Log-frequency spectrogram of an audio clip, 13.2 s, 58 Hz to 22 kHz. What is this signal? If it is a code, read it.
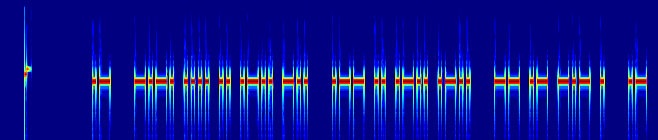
Morse code, heard as a keyed tone, about 17 wpm, 700 Hz. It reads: A CHILD WILL MAKE A
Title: Sentences from Top 1000 Words - Review Part 6 - 17wpm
